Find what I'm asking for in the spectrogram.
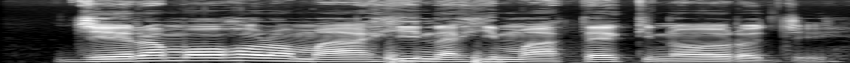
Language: Kikuyu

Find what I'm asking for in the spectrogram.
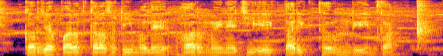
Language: Marathi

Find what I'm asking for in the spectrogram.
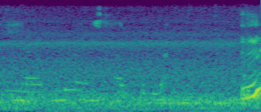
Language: Malayalam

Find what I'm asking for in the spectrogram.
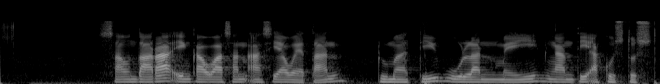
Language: Javanese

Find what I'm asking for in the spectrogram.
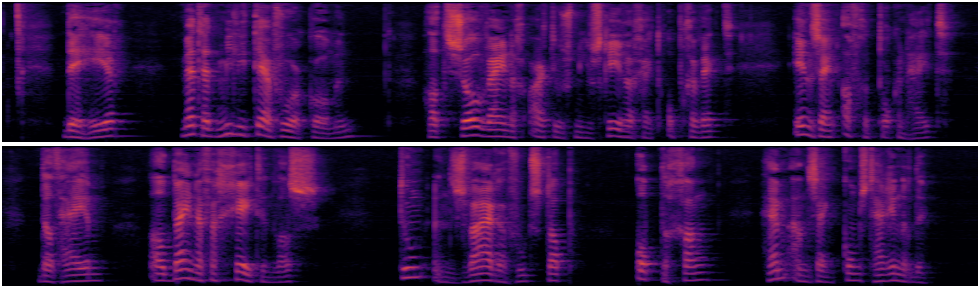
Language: Dutch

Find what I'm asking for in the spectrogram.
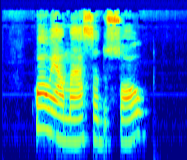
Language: Portuguese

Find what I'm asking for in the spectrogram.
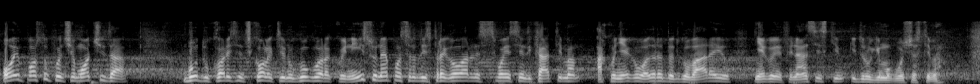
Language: Serbian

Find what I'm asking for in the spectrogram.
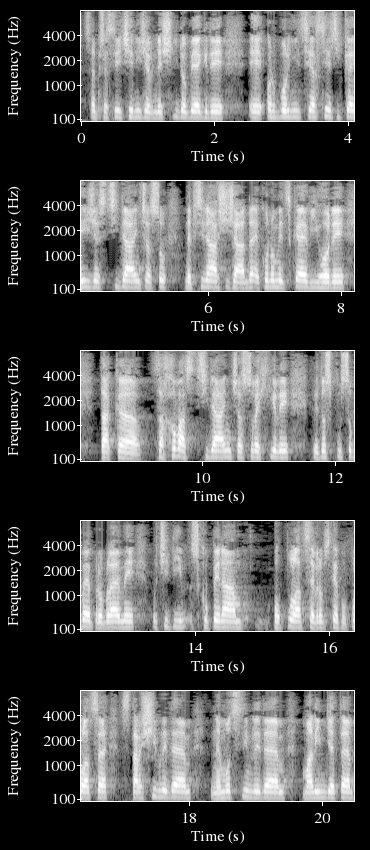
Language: Czech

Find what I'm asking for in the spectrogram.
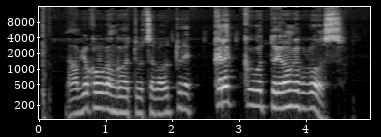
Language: Kinyarwanda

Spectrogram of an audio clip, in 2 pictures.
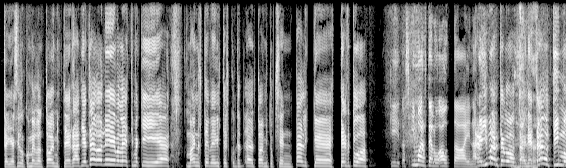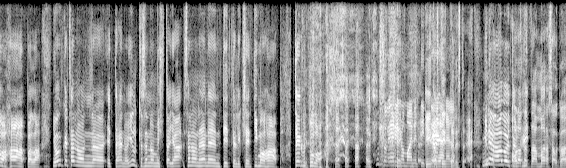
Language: Finnish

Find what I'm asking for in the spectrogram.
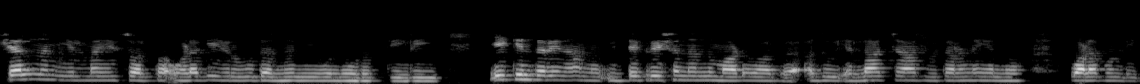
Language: Kannada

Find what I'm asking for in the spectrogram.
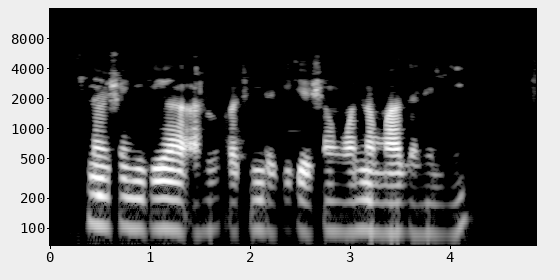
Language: Hausa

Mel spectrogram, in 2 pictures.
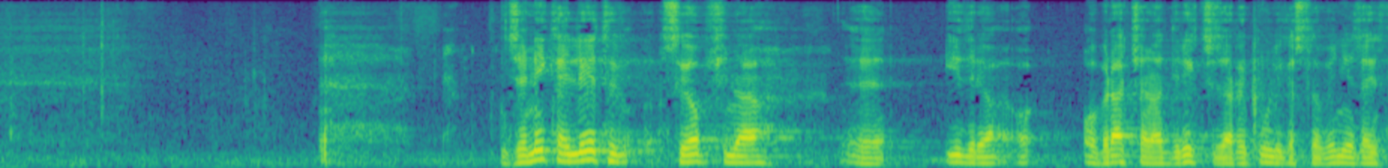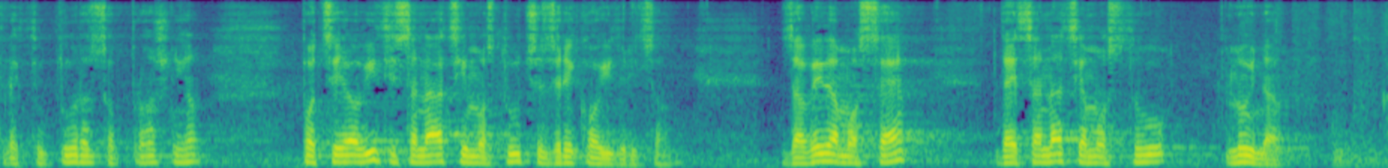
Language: Slovenian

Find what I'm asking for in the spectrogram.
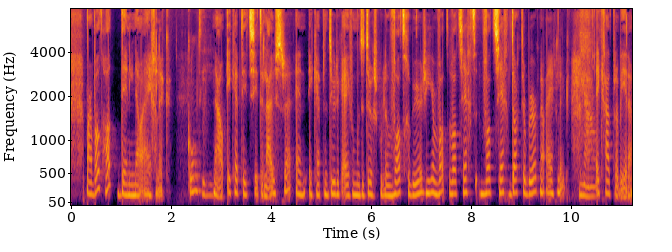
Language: Dutch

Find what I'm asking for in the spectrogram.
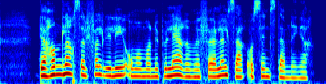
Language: Norwegian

